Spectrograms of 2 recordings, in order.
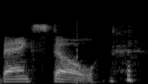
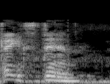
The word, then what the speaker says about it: Bankston: to touch base on, is it Caleb Bankston or Caleb Bankstow? I don't mean to mispronounce that. Bankston.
